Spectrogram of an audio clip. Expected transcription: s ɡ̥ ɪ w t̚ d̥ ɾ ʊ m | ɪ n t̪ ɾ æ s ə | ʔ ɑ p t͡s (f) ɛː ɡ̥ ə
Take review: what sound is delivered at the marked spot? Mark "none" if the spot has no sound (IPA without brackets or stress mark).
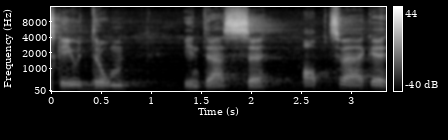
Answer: v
